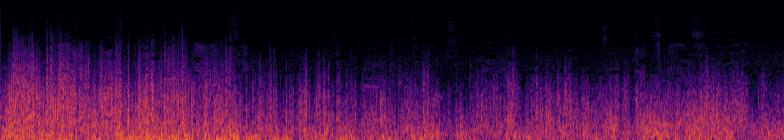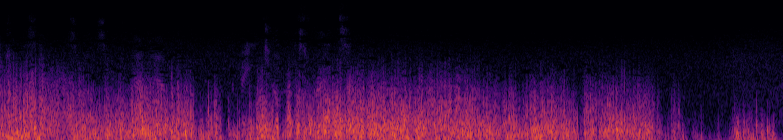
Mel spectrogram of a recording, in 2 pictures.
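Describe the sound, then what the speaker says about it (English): Wind buffeting a microphone on a seaside pier, a heavy low rumble that rises and falls in gusts throughout, loud and constant. "It's a little bit windy today, as I said, so apologies."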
